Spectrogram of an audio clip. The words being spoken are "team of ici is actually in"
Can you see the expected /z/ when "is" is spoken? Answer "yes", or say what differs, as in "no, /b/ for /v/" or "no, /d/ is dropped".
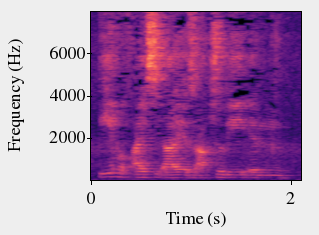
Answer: yes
